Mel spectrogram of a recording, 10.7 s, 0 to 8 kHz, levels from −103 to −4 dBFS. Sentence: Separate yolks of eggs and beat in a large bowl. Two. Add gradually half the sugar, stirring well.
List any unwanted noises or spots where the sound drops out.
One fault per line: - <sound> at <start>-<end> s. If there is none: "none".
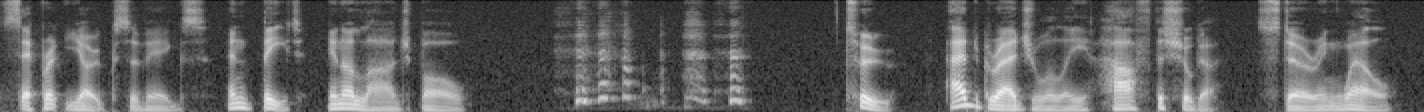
- laugh at 4.2-5.7 s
